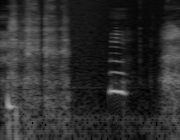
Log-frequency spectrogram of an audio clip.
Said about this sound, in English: So sorry. That's my mood. I'm yawning like I've been doing so much today. I've literally done nothing. Bare minimum.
